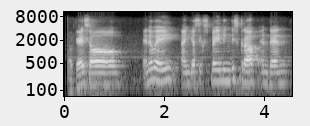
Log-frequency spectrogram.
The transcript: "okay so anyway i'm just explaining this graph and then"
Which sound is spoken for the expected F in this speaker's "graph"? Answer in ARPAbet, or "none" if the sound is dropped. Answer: P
